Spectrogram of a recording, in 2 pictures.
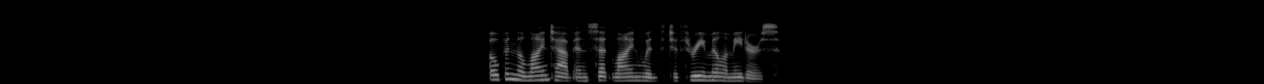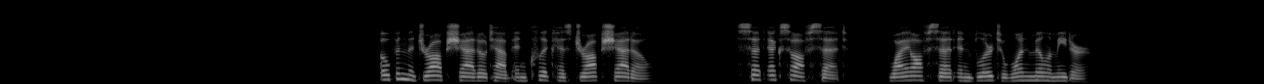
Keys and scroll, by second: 11.0 typing, 11.9 Return, 23.4 1, 24.0 Tab, 24.6 1, 25.0 Tab.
